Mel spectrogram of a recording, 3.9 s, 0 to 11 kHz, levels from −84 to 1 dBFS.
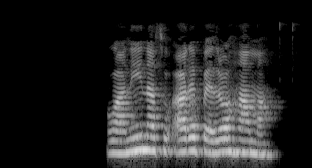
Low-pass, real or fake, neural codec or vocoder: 7.2 kHz; real; none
